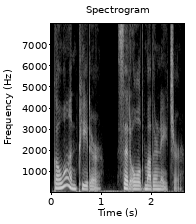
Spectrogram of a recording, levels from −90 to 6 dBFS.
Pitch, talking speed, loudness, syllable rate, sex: 185 Hz, 155 wpm, -19 LUFS, 4.7 syllables/s, female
